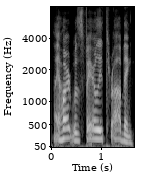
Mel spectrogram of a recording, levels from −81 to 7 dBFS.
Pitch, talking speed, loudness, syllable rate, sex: 170 Hz, 180 wpm, -18 LUFS, 4.7 syllables/s, male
